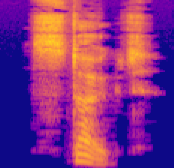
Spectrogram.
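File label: "stoked", Australian English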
